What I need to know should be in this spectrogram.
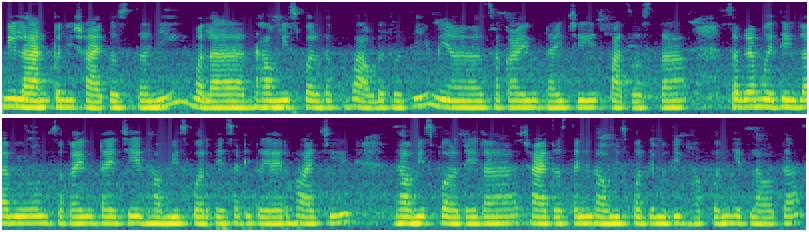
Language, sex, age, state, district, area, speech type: Marathi, female, 30-45, Maharashtra, Wardha, rural, spontaneous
